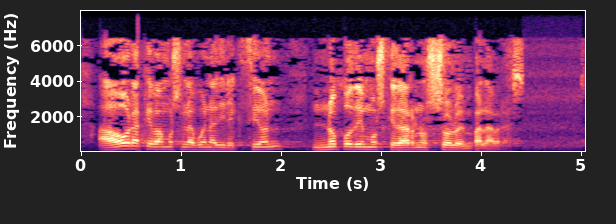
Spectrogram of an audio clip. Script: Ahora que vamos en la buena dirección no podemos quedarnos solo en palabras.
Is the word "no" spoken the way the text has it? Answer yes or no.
yes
